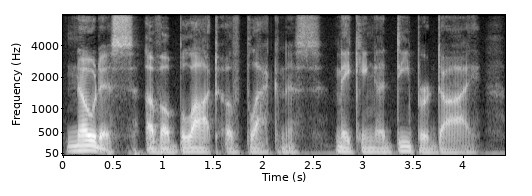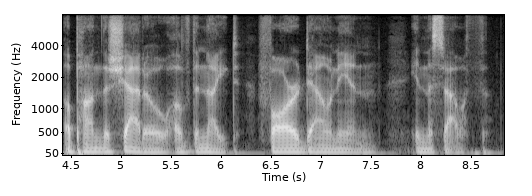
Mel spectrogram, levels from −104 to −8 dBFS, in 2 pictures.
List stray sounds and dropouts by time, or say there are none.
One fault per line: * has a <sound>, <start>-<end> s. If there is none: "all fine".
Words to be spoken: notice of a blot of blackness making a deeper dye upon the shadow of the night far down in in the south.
all fine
